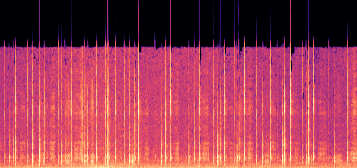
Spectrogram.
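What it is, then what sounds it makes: Plastic case tapped with nails. Long nails tap quickly on a closed, hollow, pink hard plastic rectangular case with a cherry print. Many short, sharp, bright clicks land in an irregular rapid patter, each dying away almost at once, over a faint steady low hum.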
